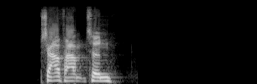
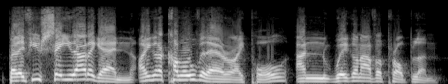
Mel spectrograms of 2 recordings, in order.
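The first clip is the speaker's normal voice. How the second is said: louder, hammed-up threat to a viewer; mock angry threat; 5 dB louder than usual. Streamer mock-threatens a chat viewer, hammed-up angry. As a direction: play the hard man, half-joking.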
